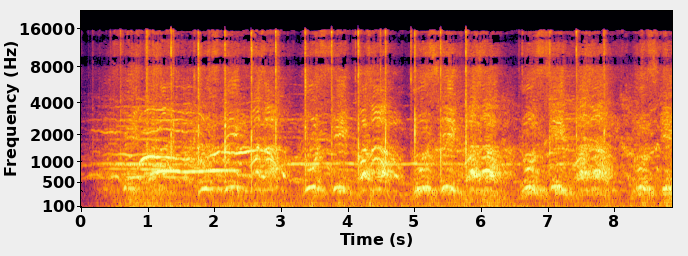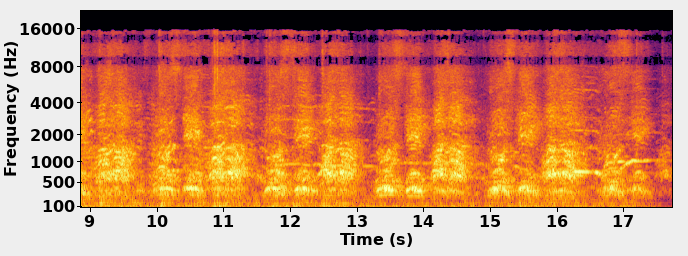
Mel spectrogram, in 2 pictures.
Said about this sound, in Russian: Но они кричат «Русские домой»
